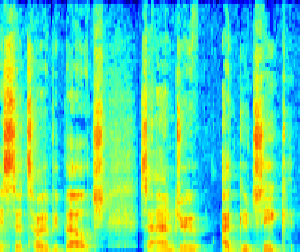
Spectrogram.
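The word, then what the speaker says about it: Aguecheek: Toby Belch, Sir Andrew Aguchik. Is that how you say it right? Aguchik? Agu cheek, yeah.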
